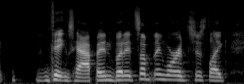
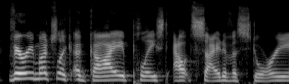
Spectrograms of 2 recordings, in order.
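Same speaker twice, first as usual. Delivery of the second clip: normal talking voice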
